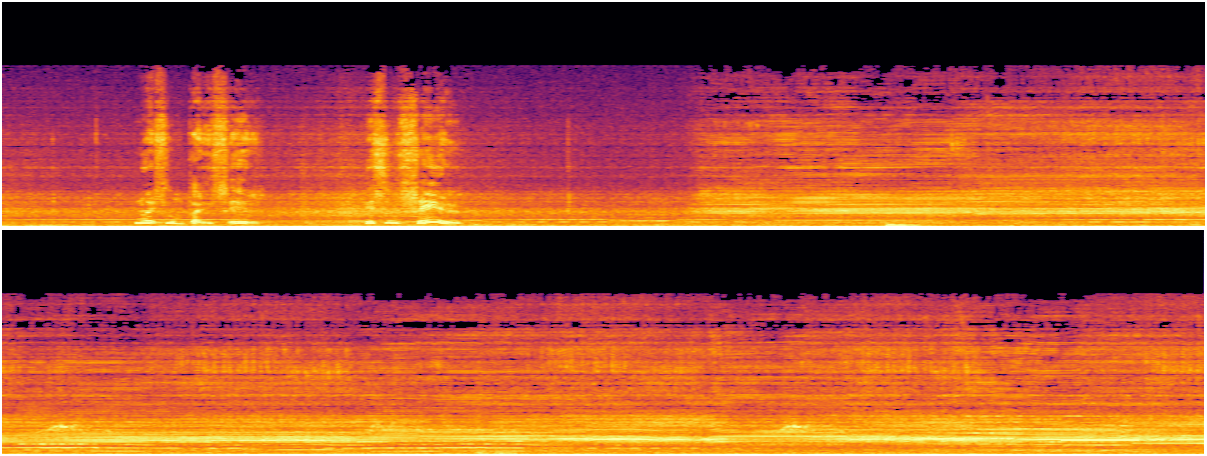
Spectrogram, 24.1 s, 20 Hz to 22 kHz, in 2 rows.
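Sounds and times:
electric hair clippers buzzing: 0:06.8 - 0:24.0.

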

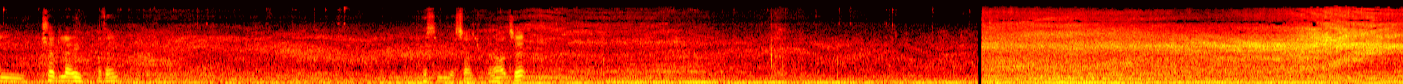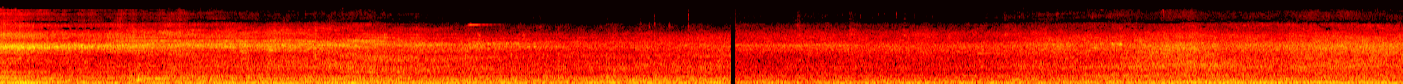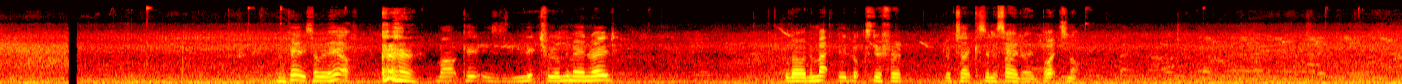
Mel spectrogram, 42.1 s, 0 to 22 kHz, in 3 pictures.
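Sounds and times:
road traffic passing: 0:00.0 - 0:42.0
motor scooter passing: 0:05.0 - 0:18.9.

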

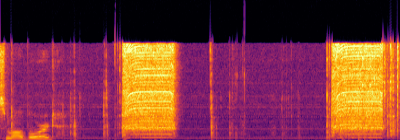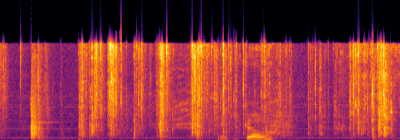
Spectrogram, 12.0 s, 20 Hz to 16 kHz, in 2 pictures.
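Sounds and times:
cordless drill motor whine: 0:01.8 - 0:02.8, 0:04.9 - 0:06.0
parts clicking and rattling: 0:03.2 - 0:06.2, 0:07.2 - 0:12.0.

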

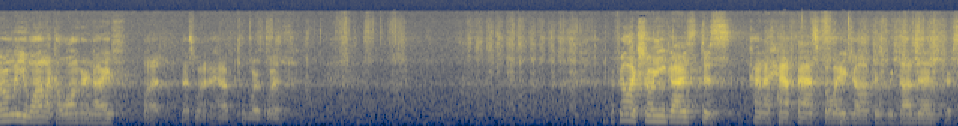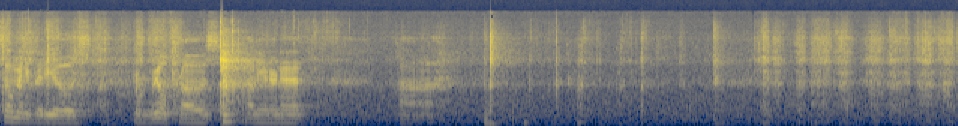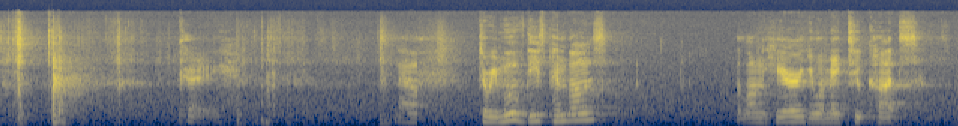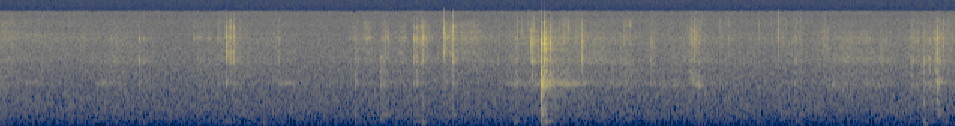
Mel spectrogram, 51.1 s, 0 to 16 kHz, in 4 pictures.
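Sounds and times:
knife scraping fish skin: 0:06.1 - 0:08.0, 0:10.9 - 0:15.2, 0:22.3 - 0:26.0.

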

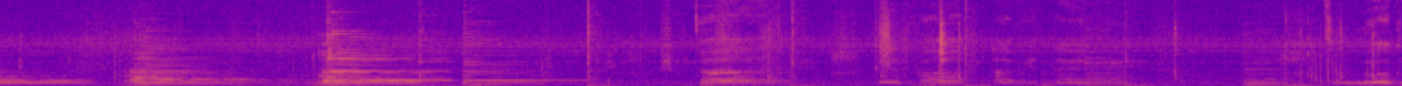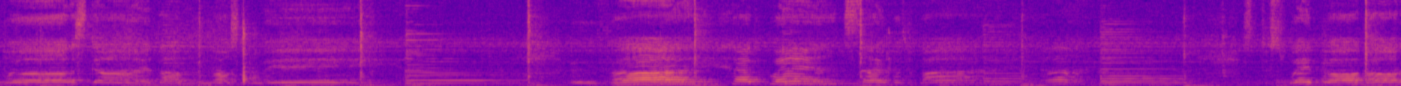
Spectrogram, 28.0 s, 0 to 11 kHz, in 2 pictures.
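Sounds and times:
acoustic guitar: 0:00.0 - 0:28.0
woman singing: 0:06.6 - 0:08.2, 0:08.8 - 0:11.6, 0:13.1 - 0:18.1, 0:19.7 - 0:25.2, 0:26.5 - 0:28.0.

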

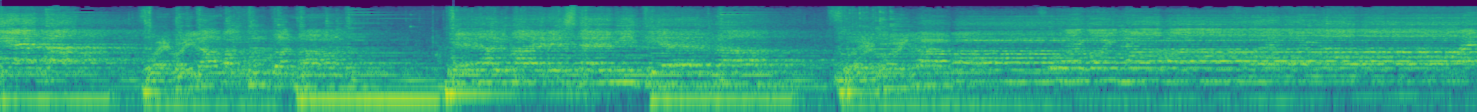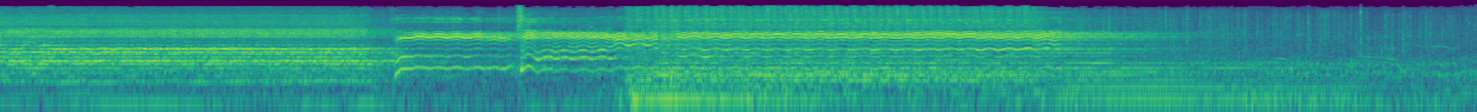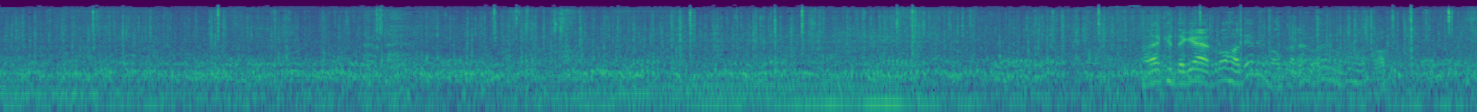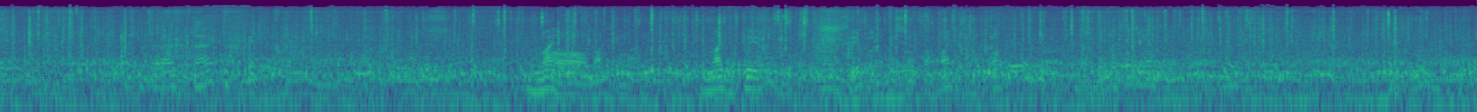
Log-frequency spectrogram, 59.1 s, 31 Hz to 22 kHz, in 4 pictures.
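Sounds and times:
operatic singing voice: 0:00.0 - 0:29.4
held steady chords: 0:00.0 - 0:30.6
pigeons cooing: 0:00.0 - 0:59.0.

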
